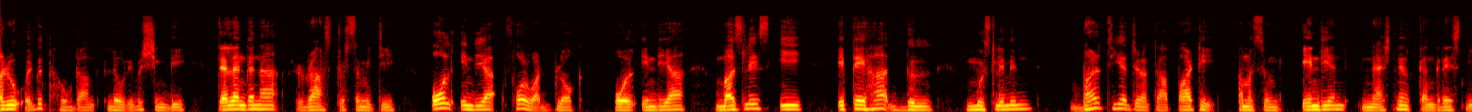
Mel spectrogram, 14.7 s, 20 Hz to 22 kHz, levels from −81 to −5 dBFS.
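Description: Throughout the clip the speech sounds hoarse and somewhat muffled, with a rough, grainy texture and nothing above 12.1 kHz. This is Opus compression, likely in its hybrid speech mode at a rate that fits about 16 kbps, where starved bands are filled with noise.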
